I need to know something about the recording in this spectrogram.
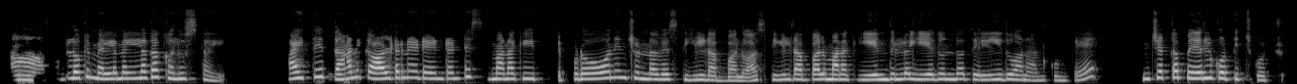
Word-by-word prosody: ఆ! -, -, -1 dB, 0.3 s
ఫుడ్‌లోకి 290 Hz, +7 st, 0 dB
మెల్ల 255 Hz, 0 st, +3 dB
మెల్లగా 295 Hz, +4 st, +2 dB
కలుస్తాయి. 260 Hz, -8 st, -2 dB, 0.7 s
అయితే 300 Hz, +4 st, +1 dB, 0.2 s
దానికి 290 Hz, +6 st, +1 dB
ఆల్టర్‌నేట్ 300 Hz, +2 st, +2 dB
ఏంటంటే, 270 Hz, +4 st, -1 dB
స్ 355 Hz, -, -22 dB, 0.2 s
మనకి 255 Hz, +1 st, +1 dB, 0.3 s
ఎప్పుడో 250 Hz, 0 st, -1 dB, 0.3 s
నుంచి 315 Hz, -1 st, -2 dB
ఉన్నవే 240 Hz, -2 st, +2 dB
స్టీల్ 220 Hz, -1 st, -2 dB
డబ్బాలు. 175 Hz, -2 st, -3 dB
ఆ -, -, -1 dB
స్టీల్ 225 Hz, +1 st, -3 dB
డబ్బాలు 235 Hz, +1 st, +1 dB
మనకి 230 Hz, -1 st, 0 dB
ఏందుల్లో 235 Hz, +2 st, +3 dB, 0.2 s
ఏదుందో, 240 Hz, +1 st, +1 dB
తెలీదు 225 Hz, +2 st, 0 dB
అని 210 Hz, -2 st, -4 dB
అనుకుంటే 190 Hz, +2 st, -8 dB, 0.6 s
ఏంచక్కా 305 Hz, +4 st, +1 dB
పేర్లు 285 Hz, +1 st, +4 dB
కొట్టించుకోవచ్చు. 245 Hz, -8 st, -4 dB
250 Hz, 130 wpm, -22 LUFS, 225-280 Hz, 0.7 s, పేర్లు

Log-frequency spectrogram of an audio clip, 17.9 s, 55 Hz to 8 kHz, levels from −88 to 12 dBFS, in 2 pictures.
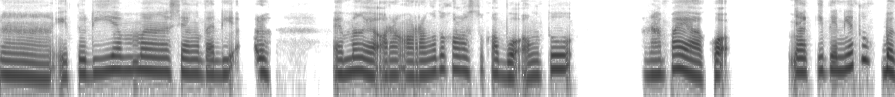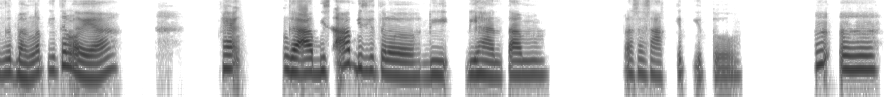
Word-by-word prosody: Nah, 170 Hz, -4 st, -1 dB
itu 165 Hz, +3 st, -5 dB
dia, 210 Hz, +3 st, +1 dB
Mas, 215 Hz, -2 st, 0 dB
yang 190 Hz, -1 st, 0 dB
tadi 180 Hz, +1 st, -2 dB, 0.2 s
aduh, 195 Hz, -3 st, 0 dB, 0.6 s
emang 195 Hz, +2 st, +1 dB
ya 175 Hz, -, +2 dB
orang-orang 180 Hz, 0 st, -2 dB
tuh 230 Hz, -, -2 dB
kalau 225 Hz, -1 st, +1 dB
suka -, -, -5 dB
bohong 165 Hz, 0 st, -1 dB
tuh, 235 Hz, +1 st, +2 dB, 0.7 s
kenapa 180 Hz, +3 st, -3 dB
ya 195 Hz, -, +4 dB, 0.2 s
kok -, -, +3 dB, 0.6 s
nyakitinnya 215 Hz, +4 st, +1 dB
tuh 375 Hz, -, +3 dB, 0.2 s
banget-banget 180 Hz, -3 st, +2 dB
gitu 215 Hz, -, -1 dB
loh 250 Hz, -, +5 dB
ya. 170 Hz, +8 st, +3 dB, 1.0 s
Kayak 240 Hz, 0 st, +2 dB, 0.4 s
nggak 205 Hz, -2 st, +8 dB
habis-habis 210 Hz, +7 st, +3 dB
gitu 200 Hz, -2 st, -3 dB
loh 170 Hz, -2 st, +4 dB, 0.2 s
di 175 Hz, +2 st, -1 dB, 0.2 s
dihantam 175 Hz, 0 st, 0 dB, 0.8 s
rasa 190 Hz, 0 st, -4 dB
sakit 170 Hz, -3 st, -7 dB
gitu. 80 Hz, +1 st, -8 dB, 0.8 s
Heeh. 230 Hz, -5 st, +2 dB
190 Hz, 115 wpm, -20 LUFS, 175-215 Hz, 1.0 s, nggak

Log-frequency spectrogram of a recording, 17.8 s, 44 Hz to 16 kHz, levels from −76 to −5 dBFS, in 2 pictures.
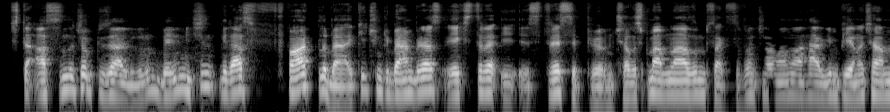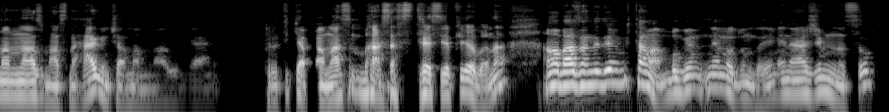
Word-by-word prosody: İşte, -, -, -3 dB
aslında 115 Hz, +5 st, -2 dB
çok 160 Hz, +2 st, -3 dB
güzel 110 Hz, -4 st, 0 dB
bir 90 Hz, -, -7 dB
durum. 125 Hz, +5 st, -8 dB
Benim 120 Hz, +6 st, -3 dB
için 170 Hz, +6 st, -6 dB
biraz 130 Hz, +3 st, +2 dB
f -, -, -16 dB
farklı -, -, +5 dB
belki. 85 Hz, +10 st, 0 dB
Çünkü 135 Hz, -4 st, -7 dB
ben 120 Hz, +1 st, +3 dB
biraz 140 Hz, 0 st, +2 dB
ekstra, 125 Hz, +4 st, 0 dB
iii, 100 Hz, -2 st, -10 dB
stres 125 Hz, +1 st, -1 dB
yapıyorum. 85 Hz, -1 st, -6 dB
Çalışmam 115 Hz, +3 st, -1 dB
lazım, 115 Hz, 0 st, +1 dB
saksafon 115 Hz, +2 st, -8 dB
çalmam 110 Hz, 0 st, -8 dB
la 105 Hz, -1 st, -5 dB
her 105 Hz, -1 st, -1 dB
gün 110 Hz, +2 st, -6 dB
piyano 105 Hz, 0 st, -1 dB
çalmam 115 Hz, 0 st, 0 dB
lazım. 110 Hz, -3 st, +1 dB
Aslında 90 Hz, -1 st, -4 dB
her -, -, +6 dB
gün -, -, -2 dB
çalmam 75 Hz, 0 st, -9 dB
lazım. 80 Hz, 0 st, -19 dB
Yani, 80 Hz, 0 st, -19 dB, 0.5 s
pratik 90 Hz, -1 st, -11 dB
yapmam 90 Hz, -1 st, +1 dB
lazım. 110 Hz, +6 st, +1 dB
Bazen 125 Hz, +1 st, +4 dB
stres 115 Hz, 0 st, +1 dB
yapıyor 110 Hz, -1 st, +1 dB
bana 80 Hz, -, -1 dB, 0.4 s
ama 185 Hz, +3 st, +6 dB
bazen 185 Hz, 0 st, +7 dB
de 190 Hz, 0 st, +2 dB
diyorum 205 Hz, 0 st, +3 dB
ki 235 Hz, -, -11 dB
tamam 160 Hz, -, +2 dB
bugün 145 Hz, +4 st, -2 dB
ne 160 Hz, -, -2 dB
modundayım? 100 Hz, -, -4 dB
Enerjim 125 Hz, 0 st, -2 dB
nasıl? 180 Hz, +2 st, -5 dB
115 Hz, 180 wpm, -24 LUFS, 105-135 Hz, 0.5 s, bazen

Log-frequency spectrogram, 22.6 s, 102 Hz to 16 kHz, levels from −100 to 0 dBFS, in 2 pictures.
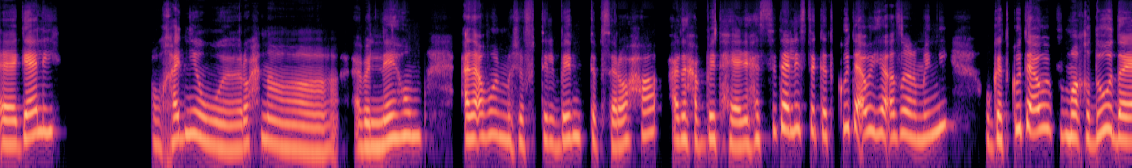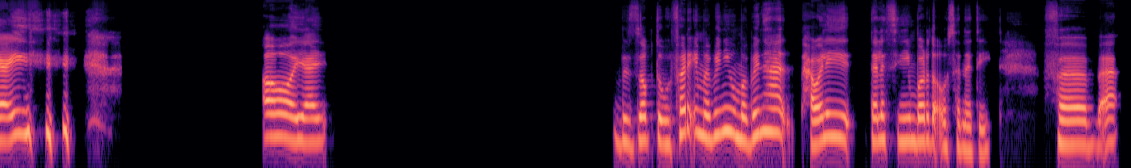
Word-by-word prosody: جالي 275 Hz, +9 st, +3 dB, 0.9 s
وخدني 245 Hz, +7 st, -1 dB
ورُحنا 195 Hz, -4 st, -2 dB, 0.2 s
قابلناهم. 240 Hz, +7 st, +2 dB, 0.4 s
أنا 245 Hz, 0 st, +6 dB
أول 265 Hz, +2 st, -1 dB
ما 245 Hz, -, -2 dB
شفت 225 Hz, +3 st, -9 dB
البنت 240 Hz, +3 st, -1 dB
بصراحة 220 Hz, +7 st, -1 dB, 0.2 s
أنا 245 Hz, +1 st, +2 dB
حبيتها 235 Hz, +2 st, -2 dB
يعني 205 Hz, +1 st, +3 dB
حسيتها 250 Hz, +8 st, +2 dB
لسه 320 Hz, -1 st, -2 dB
كتكوتة 340 Hz, +6 st, -1 dB
أوي 315 Hz, -2 st, +2 dB
هي -, -, +2 dB
أصغر 270 Hz, -2 st, 0 dB
مني، 290 Hz, +10 st, -1 dB, 0.4 s
وكتكوتة 255 Hz, +9 st, +2 dB
أوي 330 Hz, +2 st, +3 dB
مخضوضة 260 Hz, +2 st, +2 dB
يا 235 Hz, 0 st, +7 dB
عيني. 285 Hz, +5 st, +3 dB, 2.3 s
آه 265 Hz, -1 st, +5 dB
يعني 230 Hz, -1 st, +1 dB, 2.9 s
بالضبط 235 Hz, +1 st, -2 dB
والفرق 225 Hz, +8 st, +1 dB
ما 260 Hz, -, +2 dB
بيني 285 Hz, +5 st, +1 dB
وما 255 Hz, -5 st, +2 dB
بينها 300 Hz, +3 st, +1 dB
حوالي 235 Hz, +1 st, +1 dB
3 235 Hz, +1 st, 0 dB
سنين 230 Hz, -1 st, -3 dB
برضه 230 Hz, 0 st, +1 dB
أو -, -, -4 dB
سنتين 180 Hz, -3 st, -7 dB, 0.5 s
فبقى 215 Hz, 0 st, 0 dB
245 Hz, 105 wpm, -22 LUFS, 220-275 Hz, 2.9 s, يا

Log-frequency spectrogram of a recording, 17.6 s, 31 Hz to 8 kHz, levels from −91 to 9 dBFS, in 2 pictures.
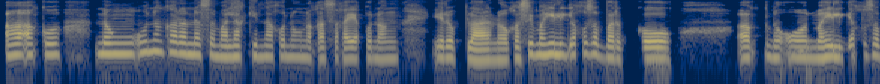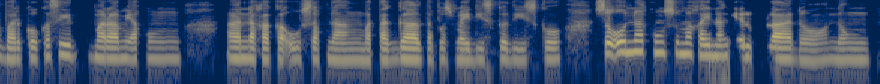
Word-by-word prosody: Ah, 225 Hz, +1 st, +6 dB
ako 225 Hz, 0 st, -3 dB, 0.3 s
no'ng 235 Hz, 0 st, +1 dB
unang 265 Hz, +2 st, -2 dB
karanasan, 235 Hz, -5 st, +1 dB
malaki 195 Hz, +2 st, -1 dB
na 195 Hz, -1 st, -4 dB
ako 195 Hz, 0 st, -6 dB
nung 190 Hz, 0 st, -7 dB
nakasakay 175 Hz, 0 st, 0 dB
ako -, -, -8 dB
ng 170 Hz, -1 st, -4 dB, 0.4 s
eroplano 160 Hz, -4 st, +2 dB
kasi 180 Hz, +6 st, +3 dB
mahilig 225 Hz, 0 st, +3 dB
ako 235 Hz, -, -7 dB
sa 235 Hz, -1 st, 0 dB
barko. 175 Hz, -1 st, +2 dB, 0.6 s
Um, 185 Hz, 0 st, +4 dB, 0.2 s
noon 185 Hz, 0 st, -1 dB
mahilig 185 Hz, 0 st, +4 dB
ako 205 Hz, -, -6 dB
sa 210 Hz, -1 st, -2 dB
barko 170 Hz, 0 st, -2 dB
kasi 205 Hz, +2 st, -1 dB, 0.2 s
marami 175 Hz, -2 st, +2 dB
akong, 170 Hz, +1 st, -9 dB, 0.5 s
ah, 175 Hz, 0 st, +2 dB
nakakausap 170 Hz, -1 st, 0 dB
ng 160 Hz, 0 st, -4 dB
matagal 160 Hz, +1 st, +2 dB
tapos 165 Hz, 0 st, -4 dB
may 155 Hz, -1 st, 0 dB
disco-disco. 160 Hz, +1 st, -5 dB, 0.3 s
So, 240 Hz, -, +5 dB
una 265 Hz, +1 st, +5 dB
akong 255 Hz, -1 st, -4 dB
sumakay 235 Hz, -4 st, +1 dB
ng 200 Hz, 0 st, -3 dB
eroplano 170 Hz, -5 st, +1 dB
no'ng 160 Hz, 0 st, -8 dB
180 Hz, 140 wpm, -25 LUFS, 165-215 Hz, 0.6 s, Ah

